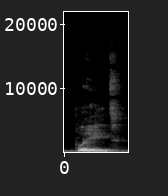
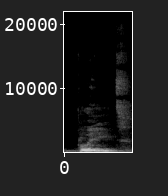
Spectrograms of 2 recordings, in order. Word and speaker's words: played: E o padrão linguístico do inglês é played. Esquece que o E existe, pronuncia-se played.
